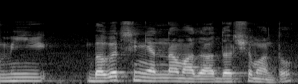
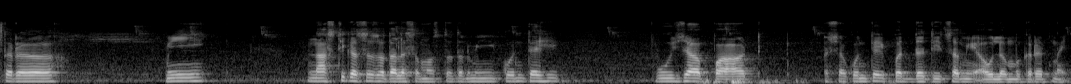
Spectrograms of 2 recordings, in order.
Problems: background sounds at intervals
